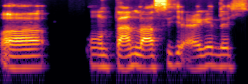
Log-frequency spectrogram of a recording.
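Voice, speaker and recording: A man speaks at a fairly slow pace with a medium pitch. The recording is very clean, with a silent background. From Lower Austria, south of Vienna. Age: 30s. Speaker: triathlete and dentist. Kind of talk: interview. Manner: halting, many fillers and repetitions.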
